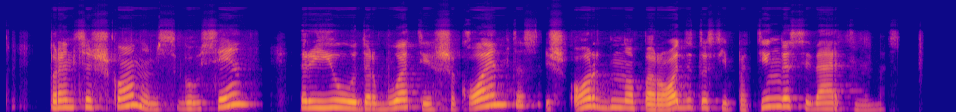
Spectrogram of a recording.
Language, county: Lithuanian, Vilnius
